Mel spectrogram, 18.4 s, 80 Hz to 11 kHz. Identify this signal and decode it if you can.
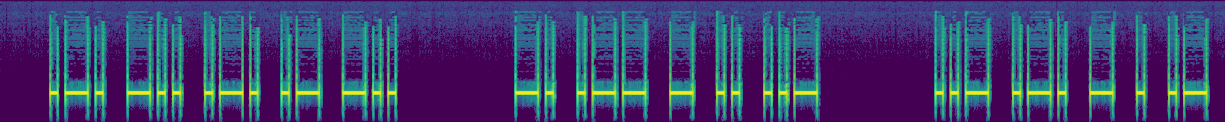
Morse code, heard as a keyed tone, about 10 wpm, 800 Hz. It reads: RDRAD NWTIU URTEA
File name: LEZIONI / 3 MWRO / 3 MWR 10wpm 1952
